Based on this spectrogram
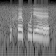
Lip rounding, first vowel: unrounded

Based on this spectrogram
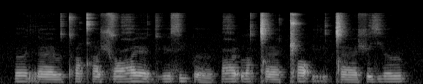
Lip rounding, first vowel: unrounded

